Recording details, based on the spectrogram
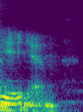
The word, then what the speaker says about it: Vőlegényem: Vőlegényem. – Vőlegényem. – Mm-hmm. – You know, it's a vőlegényem. It's many. You have to stretch. – Stretch. Yes, that's it.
